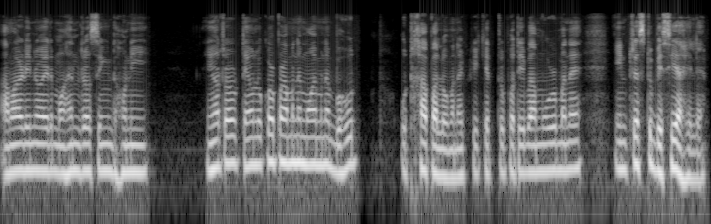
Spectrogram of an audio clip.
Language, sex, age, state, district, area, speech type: Assamese, male, 30-45, Assam, Biswanath, rural, spontaneous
